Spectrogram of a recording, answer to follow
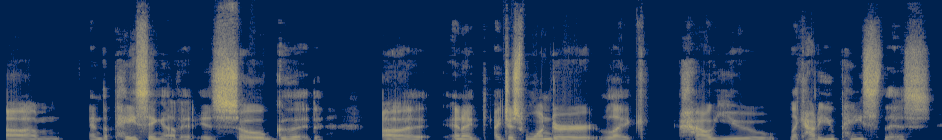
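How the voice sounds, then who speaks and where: A man hosting a casual interview as a streamer, talking in a halting, self-interrupting and enthusiastic way. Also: on the low side, expressive, a bit bright, no echo, studio quality.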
